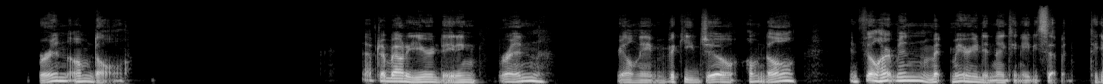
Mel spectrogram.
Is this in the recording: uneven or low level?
no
